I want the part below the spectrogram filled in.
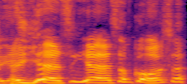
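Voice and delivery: high, stammering, harried voice. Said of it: "the physicality of Manuel".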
